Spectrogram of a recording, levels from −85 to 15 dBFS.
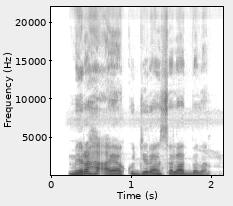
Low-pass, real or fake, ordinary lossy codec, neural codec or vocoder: none; fake; none; vocoder, 44.1 kHz, 128 mel bands every 512 samples, BigVGAN v2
